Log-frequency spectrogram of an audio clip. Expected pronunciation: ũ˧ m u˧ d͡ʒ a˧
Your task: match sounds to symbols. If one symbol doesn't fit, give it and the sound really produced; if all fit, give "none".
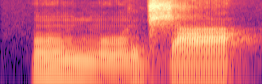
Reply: u˧ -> ũ˧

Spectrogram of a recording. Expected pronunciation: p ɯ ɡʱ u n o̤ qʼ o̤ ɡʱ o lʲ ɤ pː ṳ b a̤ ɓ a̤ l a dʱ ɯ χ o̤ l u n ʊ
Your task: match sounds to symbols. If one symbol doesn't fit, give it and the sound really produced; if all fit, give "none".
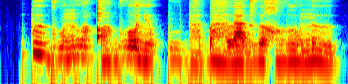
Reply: ʊ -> ɯ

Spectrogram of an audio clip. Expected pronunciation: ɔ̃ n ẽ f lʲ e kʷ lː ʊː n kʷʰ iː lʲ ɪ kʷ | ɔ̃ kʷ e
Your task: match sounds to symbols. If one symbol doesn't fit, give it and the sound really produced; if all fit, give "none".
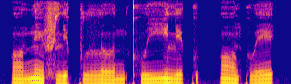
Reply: none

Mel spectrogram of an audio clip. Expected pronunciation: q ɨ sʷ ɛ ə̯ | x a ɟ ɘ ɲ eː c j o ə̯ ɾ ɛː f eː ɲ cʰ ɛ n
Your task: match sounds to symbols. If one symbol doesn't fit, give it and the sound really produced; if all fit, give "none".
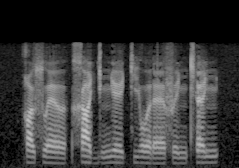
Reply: n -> ɲ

